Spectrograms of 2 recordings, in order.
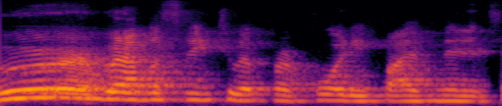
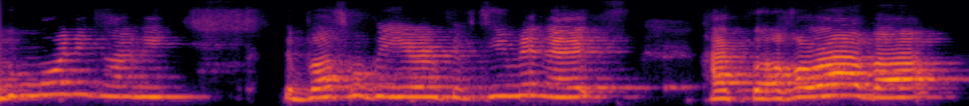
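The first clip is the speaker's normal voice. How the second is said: much higher, sing-song sweet voice; sweet loving wake-up; 8 semitones higher, 3 dB louder than usual. Shown as a demonstration. Mother waking child sweetly, high sing-song. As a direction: wake them with honeyed kindness. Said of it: "You stay nice and loving".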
